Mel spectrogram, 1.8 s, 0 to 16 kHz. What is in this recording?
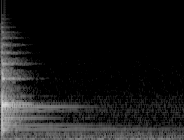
violin pizz non vib A#4
violin pizzicato "non vibrato"
non-vibrato, violin, pizzicato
